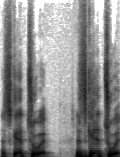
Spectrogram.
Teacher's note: La I como E, E, y la T final, et, muy ligera.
